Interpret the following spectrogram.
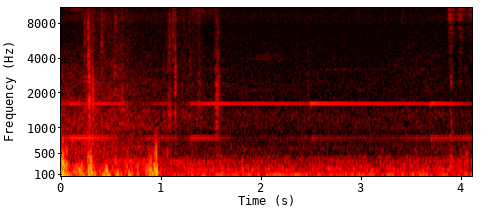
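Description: A few dull knocks and bumps in the first second, the handheld camera being moved around inside the minivan. After that comes a faint steady hum with a thin, high, steady tone.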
